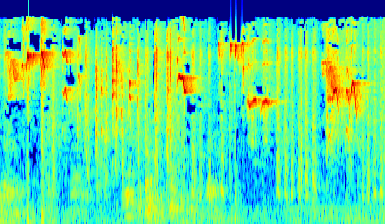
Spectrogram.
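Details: Sunda pygmy woodpecker, kolibri ninja, played to trigger singing: a dense, fast twitter of high, thin notes with short whistled slurs mixed in, continuous throughout.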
